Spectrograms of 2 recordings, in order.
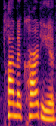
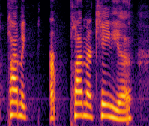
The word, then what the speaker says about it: Planarcadia: I said Planicardia, right? It should be, yeah, Planarcadia. Because specifically... My assumption is that maybe Planner? But the thing that stands out to me is Arcadia, which is like a place of paradise. But I pronounced that part incorrectly. That's true. It would be Planarcadia.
